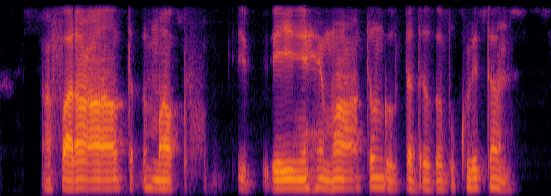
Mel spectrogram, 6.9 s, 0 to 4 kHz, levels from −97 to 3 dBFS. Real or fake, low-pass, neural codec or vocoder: fake; 3.6 kHz; codec, 16 kHz, 0.8 kbps, ZipCodec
